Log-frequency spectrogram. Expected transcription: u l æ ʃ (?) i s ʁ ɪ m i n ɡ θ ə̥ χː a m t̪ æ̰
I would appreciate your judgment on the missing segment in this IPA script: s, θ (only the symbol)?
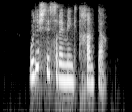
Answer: θ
